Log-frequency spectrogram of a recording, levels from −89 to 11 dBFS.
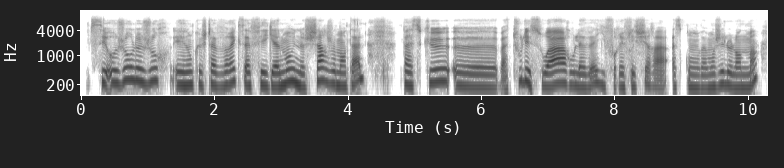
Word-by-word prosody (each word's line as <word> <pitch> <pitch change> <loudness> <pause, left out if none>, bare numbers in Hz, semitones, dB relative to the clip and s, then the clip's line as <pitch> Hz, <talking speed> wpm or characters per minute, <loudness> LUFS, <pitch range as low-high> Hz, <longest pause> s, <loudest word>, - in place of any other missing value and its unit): C'est 225 - -2
au 220 - +2
jour 260 +5 +2
le 250 -2 +4
jour 240 +3 -3
et 200 -3 +1
donc 200 +1 -1
je 195 - -5
t'avouerai 200 +2 0
que - - -16
ça 195 - +2
fait 200 +1 -3
également 195 +5 +3
une 200 -5 +3
charge 235 +4 +2
mentale 195 +7 0 0.6
parce 195 -3 -2
que, 235 +1 +1
heu 175 -2 0
bah, - - -3
tous 245 - -7
les 235 -3 +3
soirs 200 +4 +5
ou 195 - -3
la 180 -1 -1
veille, 215 +4 -2
il 195 - -6
faut 175 - -10
réfléchir 175 - -5
à 85 -1 -1
à 170 - -6
ce - - -15
qu'on 170 -1 -5
va 170 0 -5
manger 180 +4 -3
le 195 -1 0
lendemain 175 +9 -1
195 Hz, 215 wpm, -24 LUFS, 180-225 Hz, 0.6 s, soirs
